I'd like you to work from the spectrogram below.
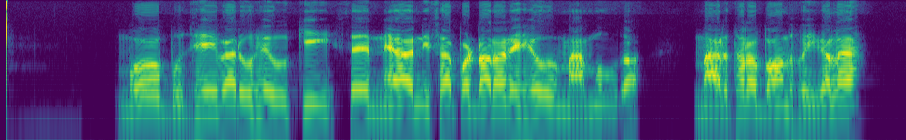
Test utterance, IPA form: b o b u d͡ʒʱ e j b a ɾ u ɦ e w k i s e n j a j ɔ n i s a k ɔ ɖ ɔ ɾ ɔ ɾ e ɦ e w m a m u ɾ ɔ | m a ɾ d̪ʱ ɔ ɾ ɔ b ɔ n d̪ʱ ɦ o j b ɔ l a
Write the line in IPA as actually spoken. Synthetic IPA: m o b u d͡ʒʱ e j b a ɾ u ɦ e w k i s e n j a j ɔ n i s a p ɔ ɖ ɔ ɾ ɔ ɾ e ɦ e w m a m u ɾ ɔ | m a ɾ d̪ʱ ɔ ɾ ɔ b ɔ n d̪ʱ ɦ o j ɡ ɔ l a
